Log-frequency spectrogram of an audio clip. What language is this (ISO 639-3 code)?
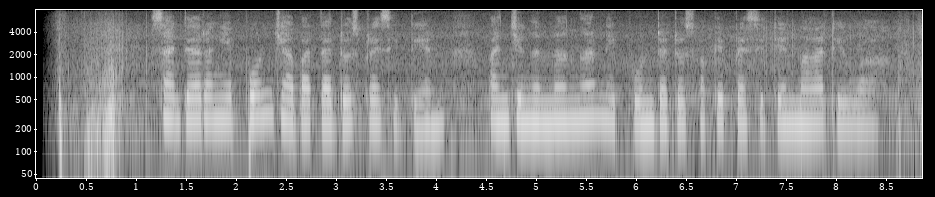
jav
